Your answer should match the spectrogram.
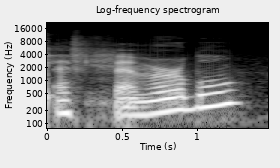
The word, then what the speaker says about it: ephemeral: Because I'm not saying it right. I think ephemeral. Um, lasting for a very short time is what it means. Oh, okay, okay. Ephemeral. Ephemeral.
